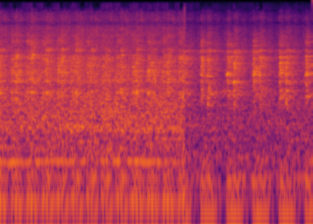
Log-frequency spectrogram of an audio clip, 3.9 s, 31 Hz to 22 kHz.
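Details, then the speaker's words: John Deere 530 two-cylinder tractor running; slow loping beat about three pulses a second, deep and steady; normal running. "Oh, you can't beat it, old 2-cylinder John Deere. Love that sound."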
